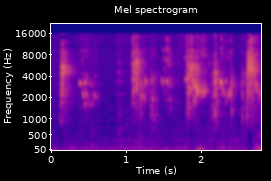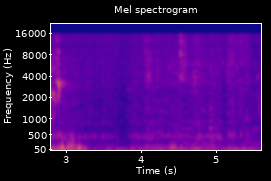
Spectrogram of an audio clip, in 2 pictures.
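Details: Budgies chirping and playing give a run of rapid, scratchy chirps and squawks for about three seconds, then fall quiet under a low rumbling background noise.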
